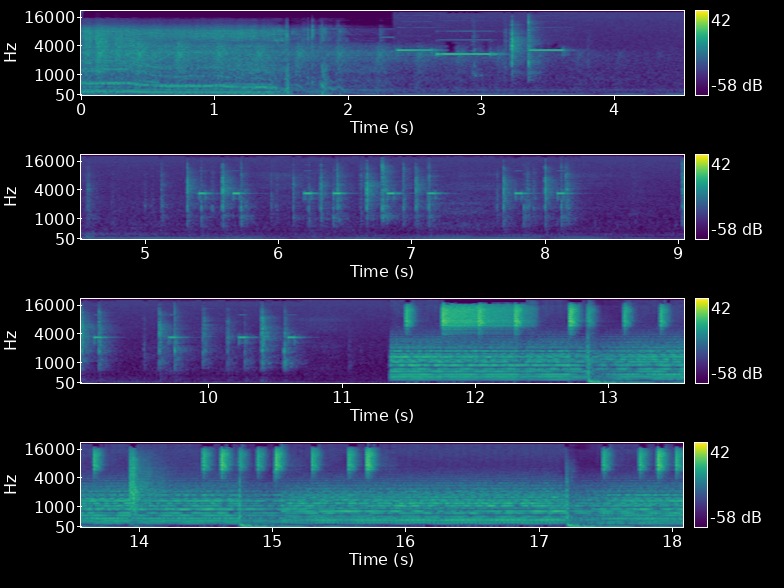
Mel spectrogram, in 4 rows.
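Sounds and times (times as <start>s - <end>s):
sharp button clicks: 2.4s - 3.7s
short high electronic beeps: 2.4s - 3.8s, 5.4s - 7.2s.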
